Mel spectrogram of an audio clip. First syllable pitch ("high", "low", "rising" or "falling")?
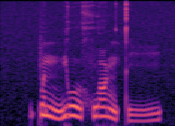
falling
